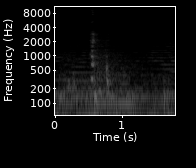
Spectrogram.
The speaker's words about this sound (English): Bless you. Bless you.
